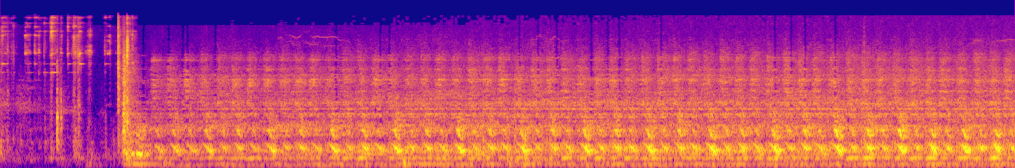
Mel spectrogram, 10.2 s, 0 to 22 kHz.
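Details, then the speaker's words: 1992 Oltcit petrol car cranking on a recharged battery with choke set: the starter churns at a steady, even beat of roughly ninety-odd turns a minute but never catches; fuel is not reaching the carb yet, and the owner doubts the battery will last. "i'm not sure about she's gonna last long enough to get this fuel through hmm that sounds little"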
